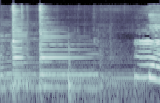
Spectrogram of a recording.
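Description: Classical guitar plucking the last few single notes and chords of a milonga, each left to ring and fade, the sound dying down. Near the end a man's voice breaks in with a falling exclamation.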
